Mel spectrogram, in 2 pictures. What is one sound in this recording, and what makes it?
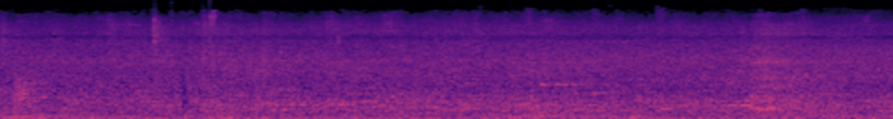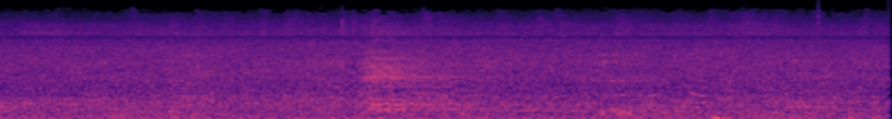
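Voices of a crowd murmur steadily in a large, echoing hall.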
